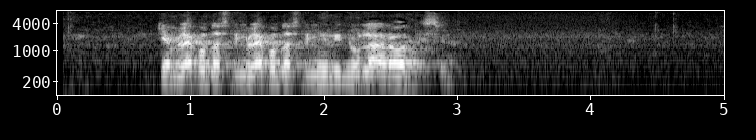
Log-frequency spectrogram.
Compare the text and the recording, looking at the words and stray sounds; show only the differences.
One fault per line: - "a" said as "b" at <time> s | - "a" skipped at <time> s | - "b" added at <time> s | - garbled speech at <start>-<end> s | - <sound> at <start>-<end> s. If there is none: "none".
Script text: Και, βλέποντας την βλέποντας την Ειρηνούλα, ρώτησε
none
